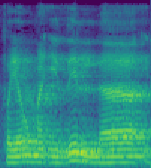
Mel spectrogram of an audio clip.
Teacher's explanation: یہ تنوین کے بعد لام آنے کی وجہ سے ادغام کامل ہوا ہے، ذال لام سے ملا دیا گیا ہے ، فیومئذ لا، لا الف مدہ ہے، 2 حرکات لمبا ہے،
